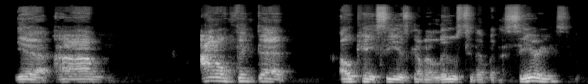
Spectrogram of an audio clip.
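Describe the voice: Fairly slow and fairly even in intonation, a man speaks at a medium pitch. His tone is fairly bright with a slightly husky edge.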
